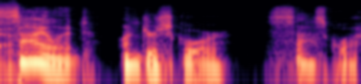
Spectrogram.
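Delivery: soft, hushed little whisper. Reading out a supporter's name: whispering. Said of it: "that's why I kinda whispered".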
